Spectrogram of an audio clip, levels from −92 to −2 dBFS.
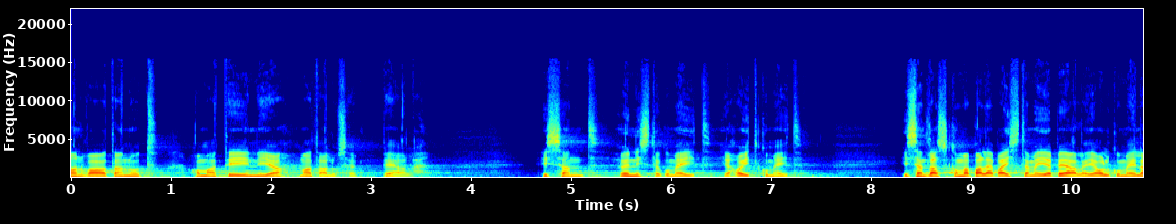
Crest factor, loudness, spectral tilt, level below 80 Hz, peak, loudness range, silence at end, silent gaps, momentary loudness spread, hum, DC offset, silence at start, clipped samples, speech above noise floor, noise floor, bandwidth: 20 dB; -25 LUFS; -6.5 dB/octave; -74 dBFS; -6 dBFS; 8 LU; 0 s; none; 14 LU; none; under 0.1%; 0 s; under 0.1%; 41 dB; -66 dBFS; 13.5 kHz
